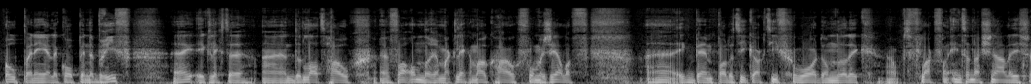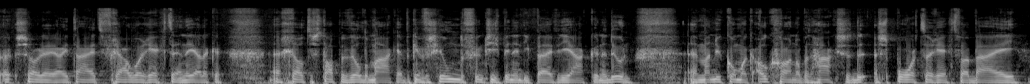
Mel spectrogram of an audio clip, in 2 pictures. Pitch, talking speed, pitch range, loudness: 100 Hz, 190 wpm, 95-110 Hz, -23 LUFS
